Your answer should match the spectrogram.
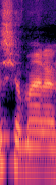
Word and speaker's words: Xiomara: Así se pronuncia Xiomara, ¿no? – Sí.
